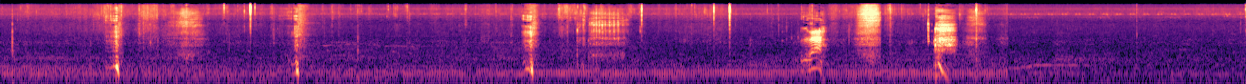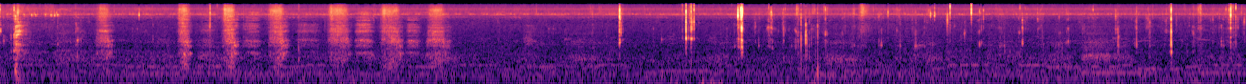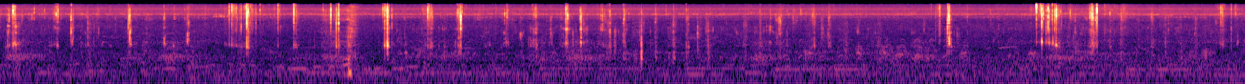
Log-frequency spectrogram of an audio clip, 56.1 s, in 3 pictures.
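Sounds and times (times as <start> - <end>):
crunching and chewing insects: 0.0 - 56.0
crisp clicks and crackles: 28.9 - 50.4, 52.8 - 56.0.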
